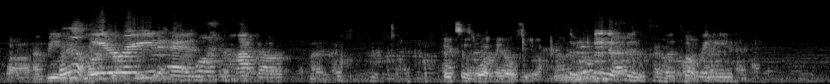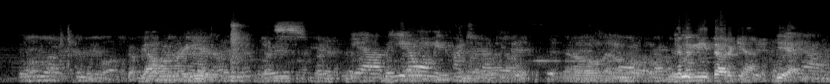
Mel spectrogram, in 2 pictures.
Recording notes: This week we record live from Rudy's Big Smoke! Cigar Block Party!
